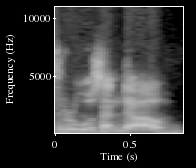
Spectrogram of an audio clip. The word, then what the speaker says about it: Rosendahl: It's pronounced Rosendal, but yeah, close enough.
